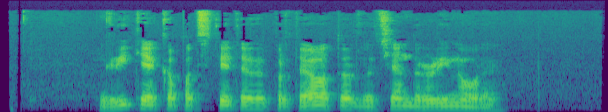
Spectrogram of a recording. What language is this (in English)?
Albanian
